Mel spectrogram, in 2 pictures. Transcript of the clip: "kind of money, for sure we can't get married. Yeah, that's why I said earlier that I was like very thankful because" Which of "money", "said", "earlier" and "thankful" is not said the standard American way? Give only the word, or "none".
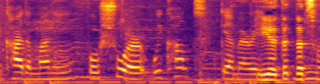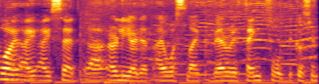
none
